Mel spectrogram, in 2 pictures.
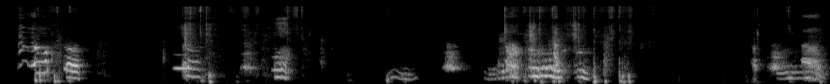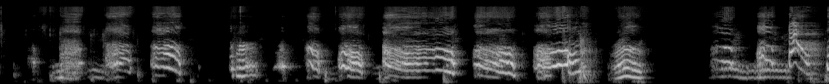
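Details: Indoors at Red Barn Cavaliers, five-week-old Cavalier King Charles Spaniel puppies of Myra and Remy yip and whine in quick, wavering squeals that crowd together toward the end, with a person's voice mixed in.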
